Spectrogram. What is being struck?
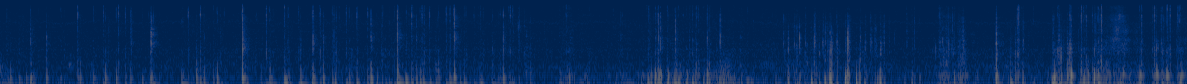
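Plastic computer keyboard.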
